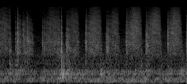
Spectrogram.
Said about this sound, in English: Manual sanding in those tight spots around rivets and seams to get every crevice clean.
